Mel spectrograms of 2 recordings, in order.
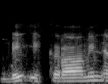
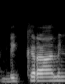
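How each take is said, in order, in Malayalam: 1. bi, ikramin എന്നിവയ്ക്കിടയിൽ ഒരു ഗ്ലോട്ടൽ സ്റ്റോപ്പ് ഉണ്ട്. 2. bi ഇടവേളയില്ലാതെ നേരിട്ട് ikramin ലേക്ക് കടക്കുന്നു. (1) "നമ്മൾ ഹംസയെ വ്യക്തമാക്കിയിട്ട് തന്നെ പറയാം" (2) "അല്ലാതെ ബിക്രാമിൻ എന്നല്ല"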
